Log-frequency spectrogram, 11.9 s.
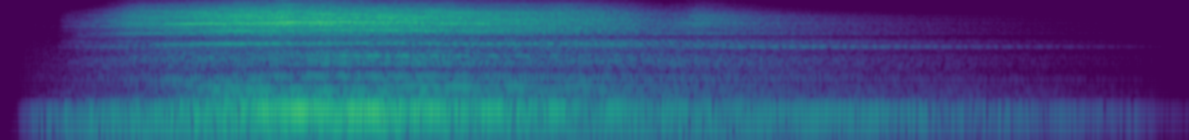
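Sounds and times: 
rumble: 0.3s - 11.5s
metallic whoosh: 0.8s - 8.3s.

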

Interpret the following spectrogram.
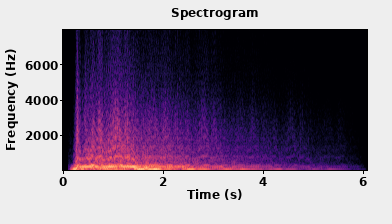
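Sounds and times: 
electronic growl: 0.2s - 4.2s.

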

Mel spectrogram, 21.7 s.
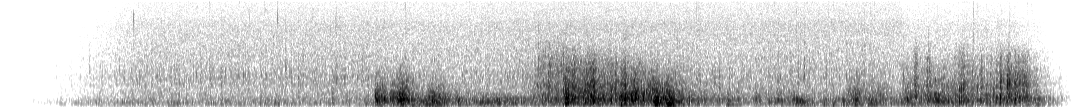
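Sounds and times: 
rain: 0.7s - 21.5s
thunder: 7.4s - 21.2s.

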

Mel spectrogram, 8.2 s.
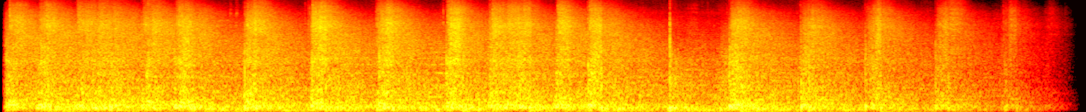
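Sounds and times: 
folklore military drums: 0.0s - 8.1s.

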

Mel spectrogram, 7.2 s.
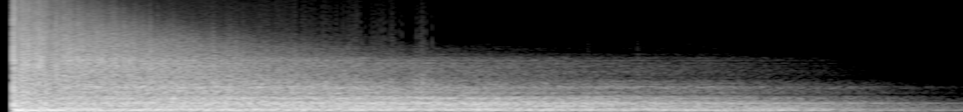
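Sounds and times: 
distorted explosions: 0.1s - 5.0s.

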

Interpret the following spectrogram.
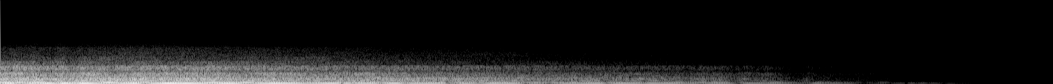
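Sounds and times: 
low stealth drone: 0.0s - 7.4s.

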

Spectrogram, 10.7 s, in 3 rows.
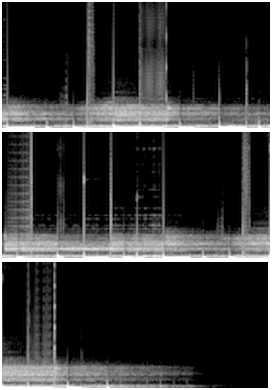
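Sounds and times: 
dark electronic beat sequence: 0.0s - 9.3s.

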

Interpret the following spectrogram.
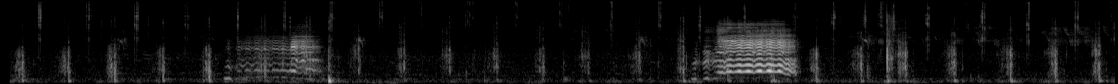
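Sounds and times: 
chewing clicks: 0.2s - 11.1s
goat bleating: 2.2s - 3.4s, 6.8s - 8.2s.

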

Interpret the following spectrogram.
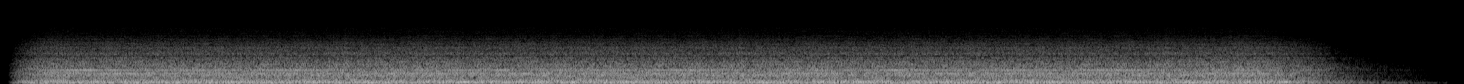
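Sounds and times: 
factory hall ambience: 0.2s - 13.8s.

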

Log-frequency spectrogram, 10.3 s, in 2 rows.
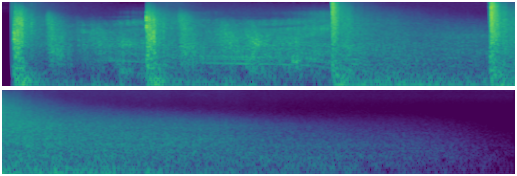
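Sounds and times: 
air strike: 1.5s - 9.6s.

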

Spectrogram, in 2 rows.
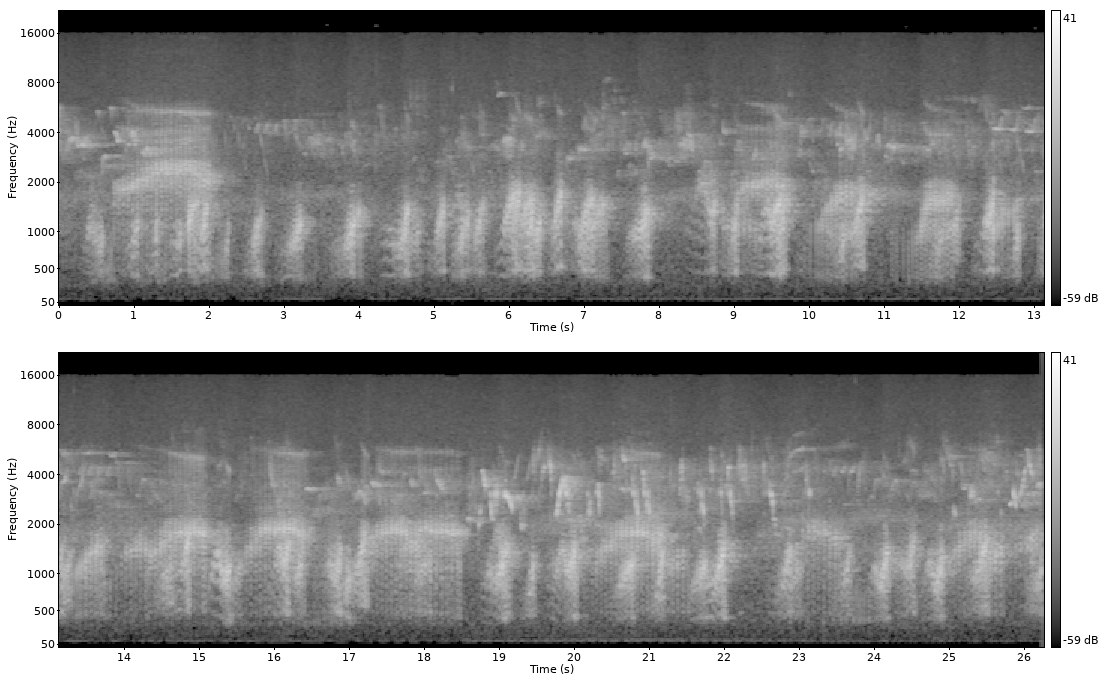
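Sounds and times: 
frog chorus croaking: 0.0s - 26.2s.

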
